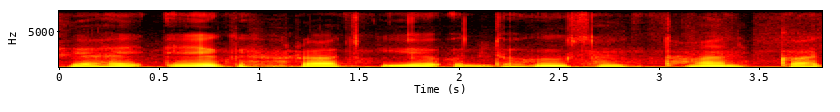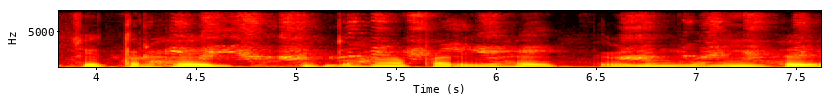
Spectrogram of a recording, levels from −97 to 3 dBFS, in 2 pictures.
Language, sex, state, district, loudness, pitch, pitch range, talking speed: Hindi, male, Uttar Pradesh, Jalaun, -26 LUFS, 115 Hz, 110-120 Hz, 110 wpm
